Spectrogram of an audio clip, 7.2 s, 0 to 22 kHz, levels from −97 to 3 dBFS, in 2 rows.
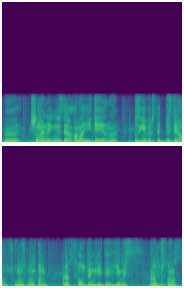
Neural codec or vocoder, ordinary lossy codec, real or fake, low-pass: none; none; real; 7.2 kHz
